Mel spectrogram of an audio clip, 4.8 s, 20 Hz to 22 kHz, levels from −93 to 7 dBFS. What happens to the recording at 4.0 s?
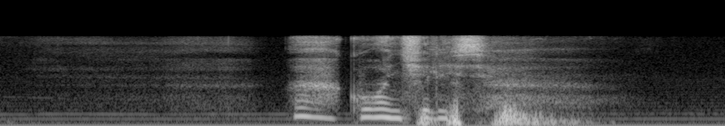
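At 4.0 s the speech sits over a steady mains buzz, which runs unchanged from the start of the clip to the end. Sharp switching spikes arrive twice per 60 Hz cycle, so the interference carries a dense comb of 60 Hz harmonics reaching several kHz. That is what makes it raspy and edgy rather than a smooth, low hum. It stays far beneath the speech, roughly 40 dB down.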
